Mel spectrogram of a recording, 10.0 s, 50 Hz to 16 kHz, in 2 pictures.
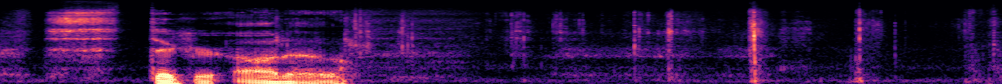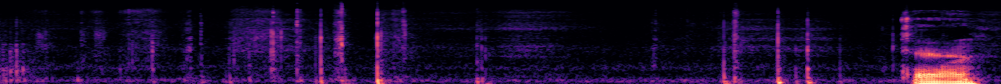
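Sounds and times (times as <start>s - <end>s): cards rustling and clicking: 1.2s - 7.6s, 8.3s - 9.3s.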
